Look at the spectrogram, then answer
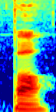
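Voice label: "bao", Mandarin Chinese, neutral tone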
